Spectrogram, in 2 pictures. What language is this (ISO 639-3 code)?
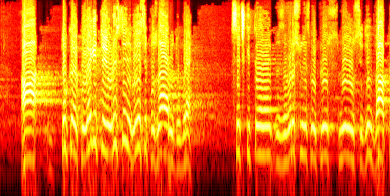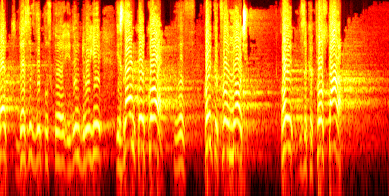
bul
